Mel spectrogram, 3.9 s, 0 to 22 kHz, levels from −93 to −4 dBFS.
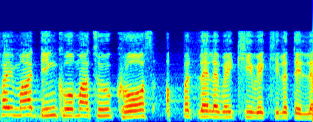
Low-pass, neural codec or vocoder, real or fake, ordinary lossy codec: none; codec, 16 kHz, 0.4 kbps, LongCat-Audio-Codec; fake; none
